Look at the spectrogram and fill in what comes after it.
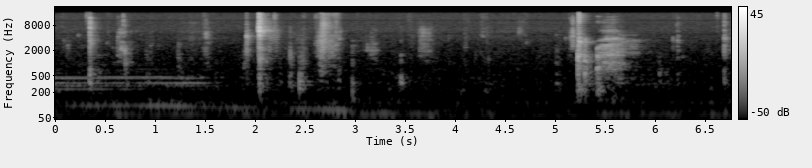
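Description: Close-up eating sounds: chewing, lip smacks and small wet clicks from people eating barbecued ribs and corn on the cob. A steady low hum runs through the first second and a half, and a short breathy rush comes about five seconds in.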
